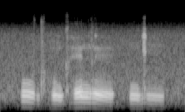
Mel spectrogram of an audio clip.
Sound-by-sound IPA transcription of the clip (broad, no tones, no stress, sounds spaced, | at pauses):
u dʱ ũ ɡʱ e n z ẽ | ŋ ɡ i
